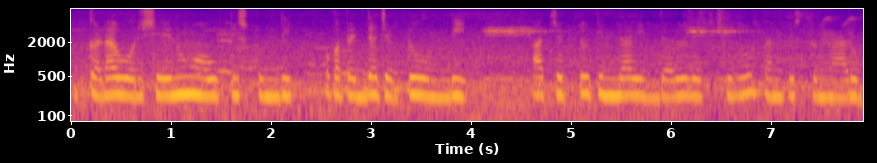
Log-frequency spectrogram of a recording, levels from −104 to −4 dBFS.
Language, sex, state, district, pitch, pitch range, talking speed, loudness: Telugu, female, Telangana, Karimnagar, 225 Hz, 220-235 Hz, 105 wpm, -29 LUFS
